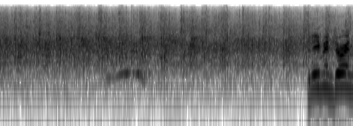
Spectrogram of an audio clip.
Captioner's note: applause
